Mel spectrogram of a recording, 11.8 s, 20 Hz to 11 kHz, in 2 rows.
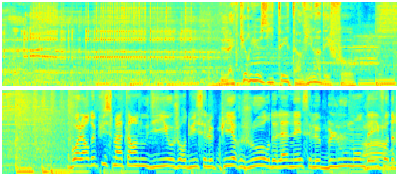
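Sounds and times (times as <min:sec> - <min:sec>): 
long loud sustained croaking burp: 0:00.0 - 0:03.7
speech: 0:03.3 - 0:05.8, 0:07.0 - 0:11.8.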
